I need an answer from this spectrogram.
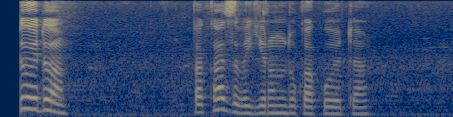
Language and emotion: Russian, neutral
